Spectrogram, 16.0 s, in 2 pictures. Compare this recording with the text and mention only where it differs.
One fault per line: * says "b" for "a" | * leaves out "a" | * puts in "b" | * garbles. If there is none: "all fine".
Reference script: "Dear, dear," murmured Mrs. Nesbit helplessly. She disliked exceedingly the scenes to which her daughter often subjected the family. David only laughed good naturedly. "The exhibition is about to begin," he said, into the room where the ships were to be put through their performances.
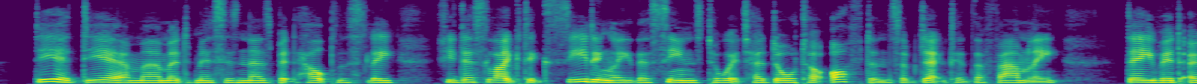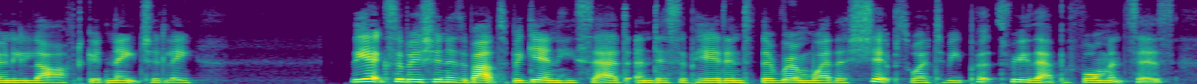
* puts in "and disappeared"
